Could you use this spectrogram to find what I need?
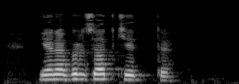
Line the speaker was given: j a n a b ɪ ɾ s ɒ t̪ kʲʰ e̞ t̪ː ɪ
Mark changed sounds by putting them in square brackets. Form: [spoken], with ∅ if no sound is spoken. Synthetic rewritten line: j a n a b ɪ ɾ [z] ɒ t̪ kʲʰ e̞ t̪ː ɪ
